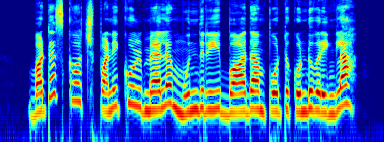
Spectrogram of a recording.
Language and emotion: Tamil, happy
